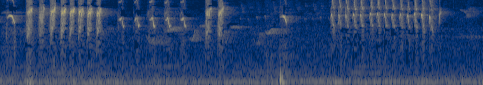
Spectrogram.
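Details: Spirited olive-backed sunbird (konin) song: a rapid stuttering series of piercing high notes, a run of spaced chips, a short pause, then a fast buzzy trill with bursting tembakan style.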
